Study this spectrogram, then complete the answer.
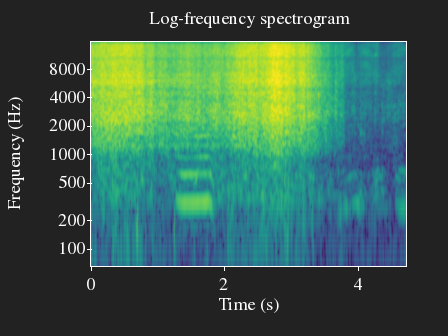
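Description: Foil crinkles and rustles loudly up close.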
